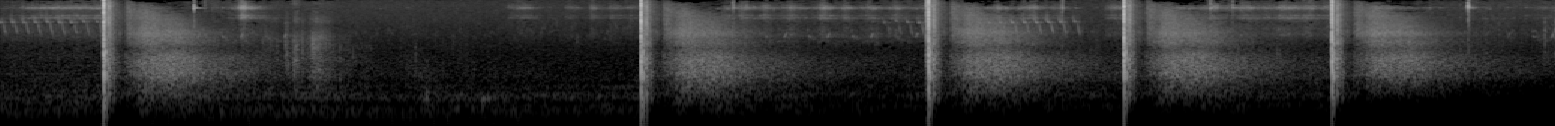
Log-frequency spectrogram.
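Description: A handgun fires single loud shots that echo outdoors.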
